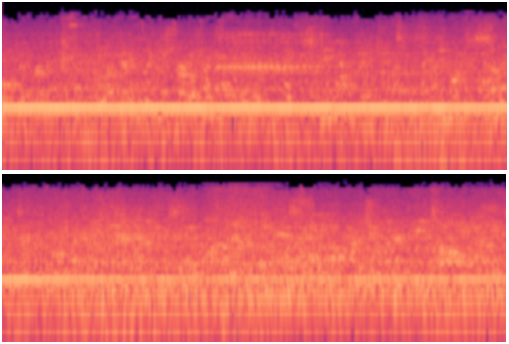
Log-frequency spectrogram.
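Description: A loud, steady machine hum holding one pitch throughout, with people's voices chattering around it.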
